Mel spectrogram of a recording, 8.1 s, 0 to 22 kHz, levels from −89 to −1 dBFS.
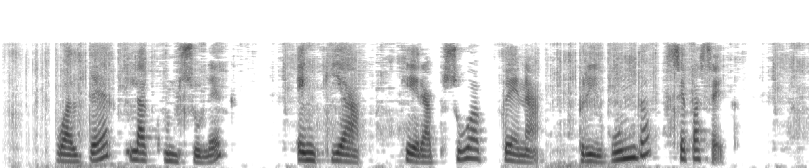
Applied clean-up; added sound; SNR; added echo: classical method Wiener filter.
